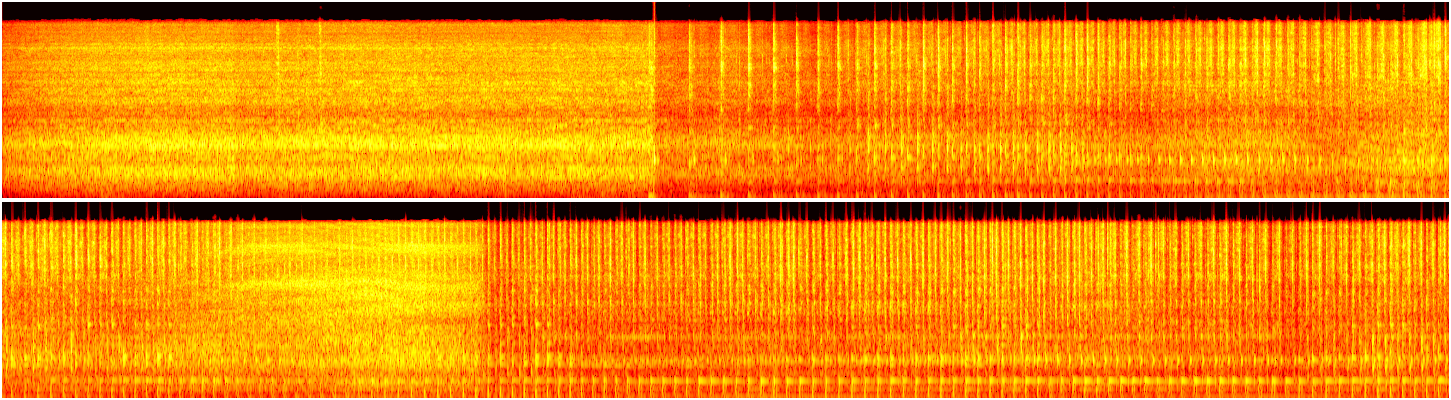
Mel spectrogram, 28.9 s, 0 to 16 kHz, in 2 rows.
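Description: Circa-1930 Petter S-type two-stroke semi-diesel stationary engine running, firing with a rapid, even beat. For the first six seconds a loud, steady rushing noise covers it, then cuts off abruptly.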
